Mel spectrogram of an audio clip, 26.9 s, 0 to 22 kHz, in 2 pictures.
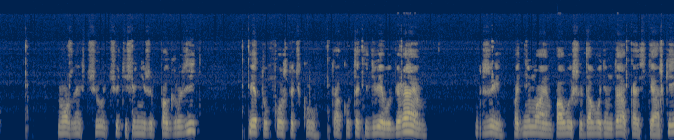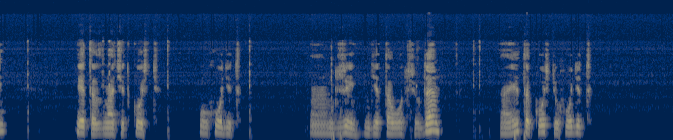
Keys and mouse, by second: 1.4-2.7 drag, 4.7 click, 6.4 click, 8.0-9.9 drag, 10.6-12.6 drag, 13.3 click, 16.8-18.4 drag, 19.9 g, 21.7 click, 22.8 click, 23.5 g.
